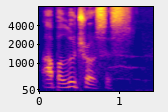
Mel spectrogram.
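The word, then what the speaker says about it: Apolutrosis (ἀπολύτρωσις): Apolutrosis. Here, I'll spell it for you. A-P-O-L-Y, which sounds like a U. T-R-O-S-I-S. Apolutrosis.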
